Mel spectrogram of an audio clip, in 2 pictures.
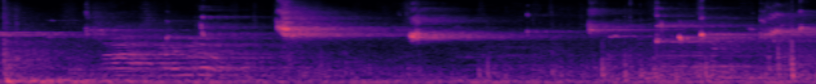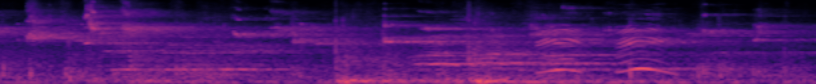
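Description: Basketball dribbled on a hard gym floor, with sharp bounces, shoes squeaking twice near the end, and shouting voices echoing in a large hall.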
